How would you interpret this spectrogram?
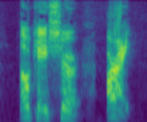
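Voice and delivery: ordinary talk, nothing marked

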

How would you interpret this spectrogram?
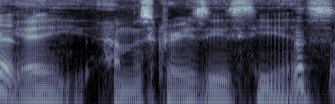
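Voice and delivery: normal talking voice

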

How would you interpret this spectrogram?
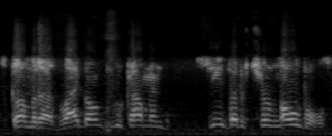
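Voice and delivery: bad, fake put-on Russian accent. Mocking how actors under another director would fake it, shitty Russian accent. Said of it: "people pretending to be Russian with shitty Russian accents".

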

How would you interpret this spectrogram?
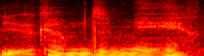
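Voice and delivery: very quiet, softly murmured mob-boss voice. Talking about The Godfather with someone, do a Marlon Brando Godfather impression. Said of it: "Marlon Brando".

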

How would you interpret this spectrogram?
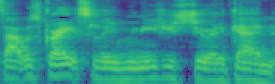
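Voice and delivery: normal talking voice

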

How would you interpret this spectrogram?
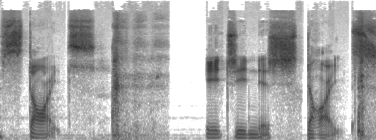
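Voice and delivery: whispered, breathy Australian accent, States said with an i. Trying out how Australians say a word, in an Australian accent. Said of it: "that works, actually".

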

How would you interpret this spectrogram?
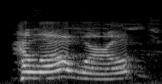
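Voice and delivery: bright, smiling tone. A co-host redoes her greeting after the host asks for a smile in her voice. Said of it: "I wanted that smile to come through in your voice".

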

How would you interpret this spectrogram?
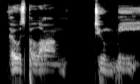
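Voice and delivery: thick, soft, gurgling creature voice. Voicing a creature that turns to another character, thick, gurgly voice. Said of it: "He's going to say in a thick, gurgly voice".

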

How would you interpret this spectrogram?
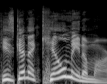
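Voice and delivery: high, frantic, panicky blurt, acted out. Recapping a story's scene, imitating Kemp's frantic panic. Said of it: "Kemp is all frantic because he's like".

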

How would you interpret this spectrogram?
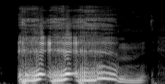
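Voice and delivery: very posh English accent. Showing how the words should be said: very snooty English accent. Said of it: "You have to say it like a very snooty English person".

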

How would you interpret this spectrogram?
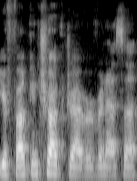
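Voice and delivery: muttered, mock exasperated, annoyed tone. Retelling throwing up hands after eye contact with Vanessa, retelling own pissed-off remark. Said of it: "She sees me being all sorts of pissed off".

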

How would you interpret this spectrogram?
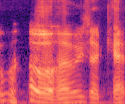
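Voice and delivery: normal talking voice

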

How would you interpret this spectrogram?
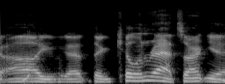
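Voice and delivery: put-on teasing voice. Imitating the stepdad teasing Michael about killing rats: imitating someone teasing. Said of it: "he's just sort of teasing him about it".

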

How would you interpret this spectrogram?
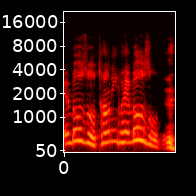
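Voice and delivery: very high-pitched Sicilian voice. Joking about the 1950s, doing a high-pitched Sicilian voice. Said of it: "the high pitched Sicilians".

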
